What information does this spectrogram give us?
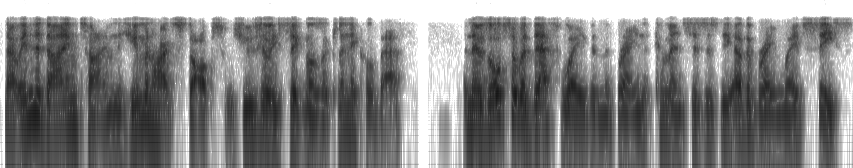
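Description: A man playing a patient, all-knowing keeper of souls in a radio drama, explaining things in a measured, gently wry way. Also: mid-range voice, phone-quality sound, close to an everyday voice. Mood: wise, gently wry. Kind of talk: scripted radio drama dialogue.

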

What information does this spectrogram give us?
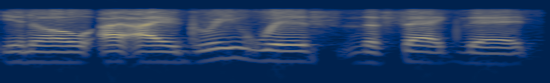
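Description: A man's voice: medium pitch, fairly even intonation, normal speed, dry recording. Congested guy hosting a talk show, rambles a lot, tinny dry audio. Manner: rambling, many restarts and fillers. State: congested from a cold. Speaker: podcast host. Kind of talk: casual radio-show talk. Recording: tinny, dry phone-like sound.

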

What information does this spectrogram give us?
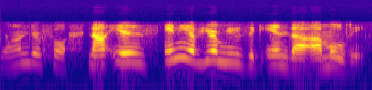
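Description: A woman's voice: medium pitch, animated, moderate pace, no echo. A woman hosting an interview, asking questions eagerly and hunting for words with plenty of "um"s. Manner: enthusiastic, searching for words with many "um"s. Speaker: host. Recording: tinny phone-like sound, dry.

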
